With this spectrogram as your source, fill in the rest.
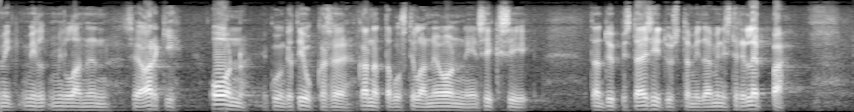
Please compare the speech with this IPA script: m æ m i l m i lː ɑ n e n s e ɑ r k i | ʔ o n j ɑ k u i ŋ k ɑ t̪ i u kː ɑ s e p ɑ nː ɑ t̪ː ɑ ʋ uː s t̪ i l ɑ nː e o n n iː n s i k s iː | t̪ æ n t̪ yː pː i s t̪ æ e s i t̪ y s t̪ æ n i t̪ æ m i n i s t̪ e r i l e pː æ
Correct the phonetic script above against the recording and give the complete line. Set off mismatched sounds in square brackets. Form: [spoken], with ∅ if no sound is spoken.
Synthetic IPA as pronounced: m [i] m i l m i lː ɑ n e n s e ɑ r k i | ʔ o n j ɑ k u i ŋ k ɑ t̪ i u kː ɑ s e [k] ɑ nː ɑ t̪ː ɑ ʋ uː s t̪ i l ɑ nː e o n n iː n s i k s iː | t̪ æ n t̪ yː pː i s t̪ æ e s i t̪ y s t̪ æ [m] i t̪ æ m i n i s t̪ e r i l e pː æ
